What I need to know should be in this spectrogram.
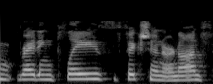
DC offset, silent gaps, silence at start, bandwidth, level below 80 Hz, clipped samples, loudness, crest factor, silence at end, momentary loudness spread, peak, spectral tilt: under 0.1%; none; 0 s; 8 kHz; -76 dBFS; under 0.1%; -24 LUFS; 16 dB; 0.05 s; 5 LU; -10 dBFS; -1.5 dB/octave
